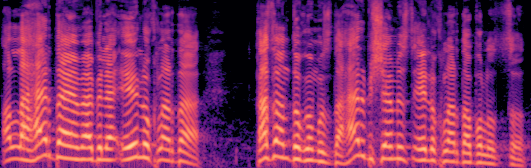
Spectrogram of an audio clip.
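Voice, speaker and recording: Man, Turkish-style wedding announcer, high voice, clear resonant tone, ceremonial drawn-out blessings, some Russian mixed in. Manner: ceremonial, repeated blessing formulas, drawn-out proclamations; mixes Russian words into Turkish.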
